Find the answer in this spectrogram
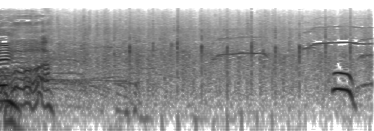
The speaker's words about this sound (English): Round of applause for the crew.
